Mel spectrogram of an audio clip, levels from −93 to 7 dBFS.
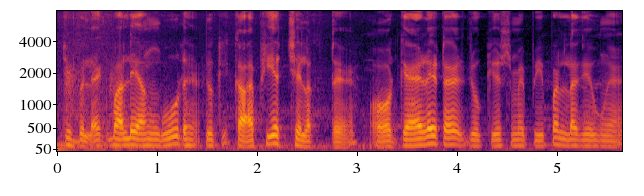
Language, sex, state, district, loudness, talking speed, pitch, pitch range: Hindi, male, Bihar, Jamui, -19 LUFS, 220 wpm, 125 Hz, 120-140 Hz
